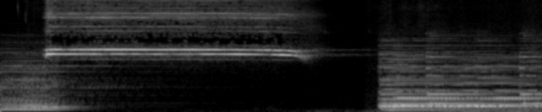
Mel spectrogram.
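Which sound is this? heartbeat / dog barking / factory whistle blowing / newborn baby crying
factory whistle blowing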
